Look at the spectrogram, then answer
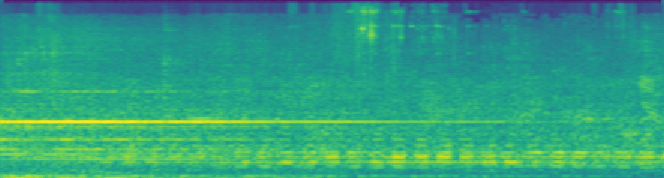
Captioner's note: background chatter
